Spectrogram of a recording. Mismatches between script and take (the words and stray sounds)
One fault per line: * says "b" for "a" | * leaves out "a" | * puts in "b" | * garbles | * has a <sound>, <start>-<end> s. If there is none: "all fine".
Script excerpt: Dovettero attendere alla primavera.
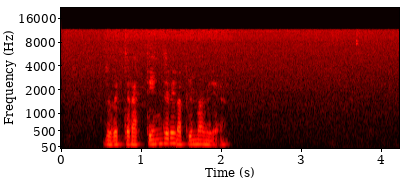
all fine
